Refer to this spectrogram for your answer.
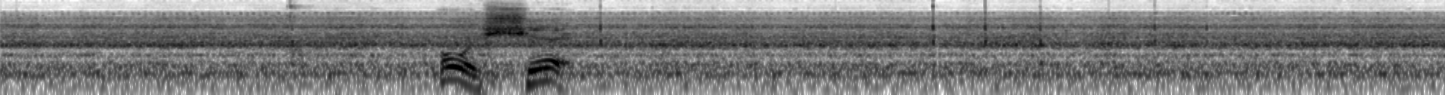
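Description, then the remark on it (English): A small plane's engine and wind roar steadily and loudly throughout, unbroken, as the plane makes an emergency landing on a highway among valleys and mountains, while a man lets out a brief startled exclamation partway through. “headed towards a highway to make an emergency landing”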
